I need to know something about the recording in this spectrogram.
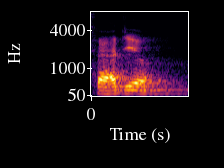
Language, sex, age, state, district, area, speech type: Odia, male, 30-45, Odisha, Puri, urban, read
